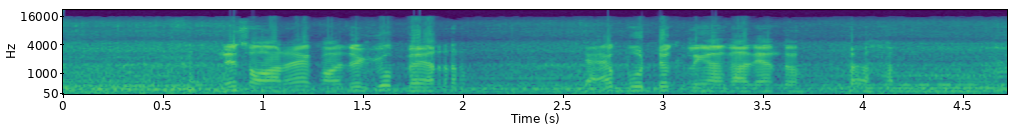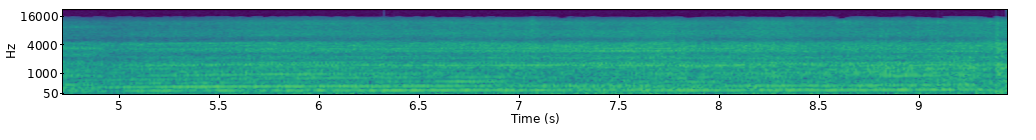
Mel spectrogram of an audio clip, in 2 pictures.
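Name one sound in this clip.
A motorcycle engine hums and rises steadily in pitch as it speeds up.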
